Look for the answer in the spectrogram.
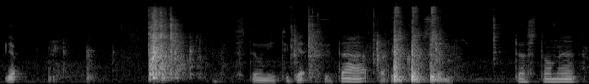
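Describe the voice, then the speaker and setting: A man's voice: mid-range voice, animated, slow pace. A man from Poland hosting a casual live stream, chatting in a rambling way and humming to himself as he works. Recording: loud background noise.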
